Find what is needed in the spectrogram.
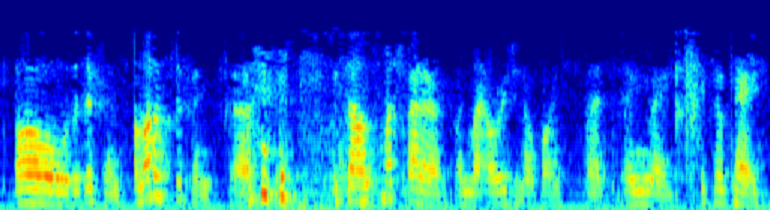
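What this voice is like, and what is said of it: Voice in poor condition. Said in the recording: “My voice is still very bad.”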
